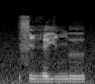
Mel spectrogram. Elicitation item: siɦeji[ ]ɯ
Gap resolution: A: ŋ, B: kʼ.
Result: A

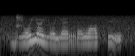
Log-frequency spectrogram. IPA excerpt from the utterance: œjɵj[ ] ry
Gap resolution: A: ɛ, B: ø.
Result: A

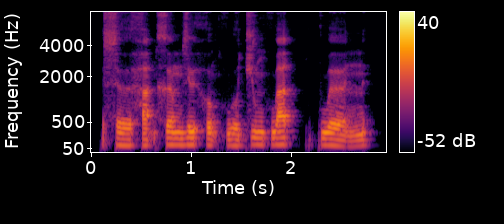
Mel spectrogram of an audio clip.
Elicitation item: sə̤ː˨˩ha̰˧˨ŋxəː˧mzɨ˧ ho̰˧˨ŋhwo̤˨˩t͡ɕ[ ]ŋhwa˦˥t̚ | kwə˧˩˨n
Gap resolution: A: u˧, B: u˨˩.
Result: A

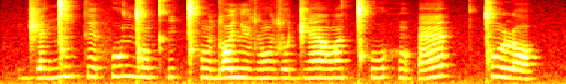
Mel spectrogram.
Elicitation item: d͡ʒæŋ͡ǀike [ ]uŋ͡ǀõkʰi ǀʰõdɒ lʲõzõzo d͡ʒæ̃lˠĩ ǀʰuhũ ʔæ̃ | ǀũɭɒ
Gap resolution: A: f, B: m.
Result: A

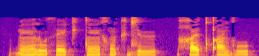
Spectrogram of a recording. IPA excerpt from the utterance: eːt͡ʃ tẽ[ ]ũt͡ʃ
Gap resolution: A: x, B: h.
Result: A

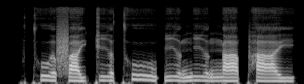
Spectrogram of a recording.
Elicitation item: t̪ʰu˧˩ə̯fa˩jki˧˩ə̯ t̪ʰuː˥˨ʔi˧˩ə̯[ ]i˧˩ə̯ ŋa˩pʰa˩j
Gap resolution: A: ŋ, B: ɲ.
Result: A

